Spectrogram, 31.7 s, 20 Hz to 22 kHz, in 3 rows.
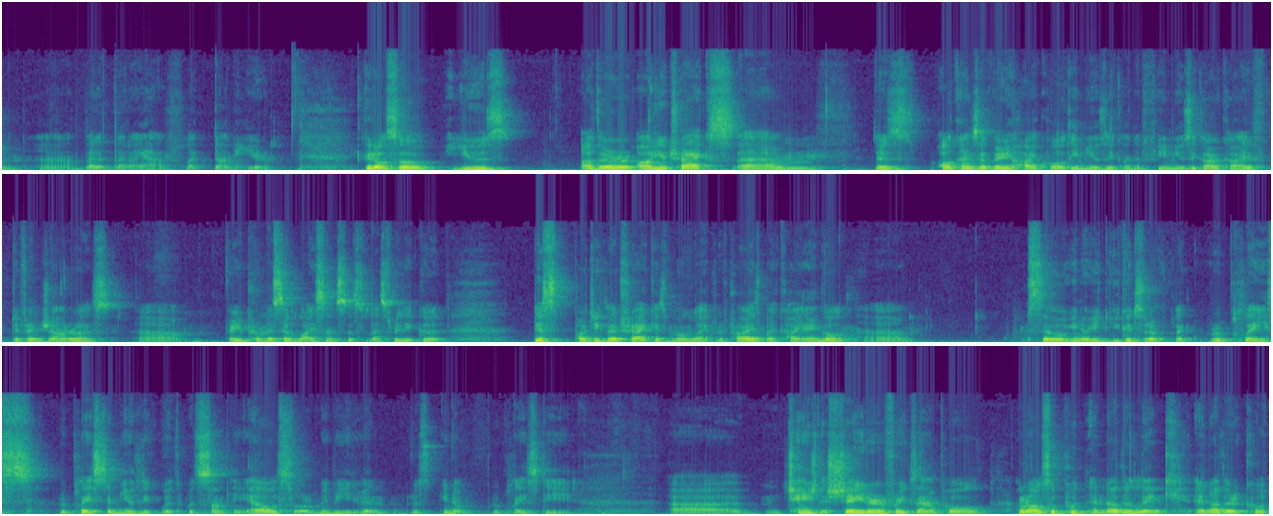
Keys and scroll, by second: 6.9 super+`, 20.7 super+`, 29.7 super+`.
